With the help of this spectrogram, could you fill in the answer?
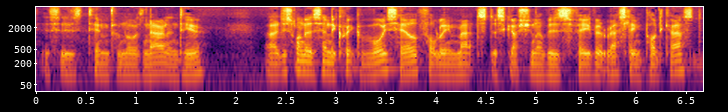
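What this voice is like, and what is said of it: Soft Northern Irish accent. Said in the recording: “our regional accent ... So my accent is quite soft, not least because I've lived in England for a little while.”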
